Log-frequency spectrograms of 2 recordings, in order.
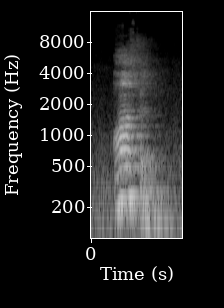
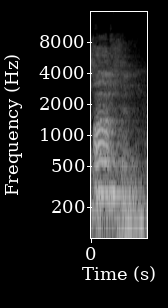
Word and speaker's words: often: And the last thing is when people pronounce the letter T in the word often. Often. It's often. It's not often.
